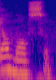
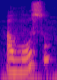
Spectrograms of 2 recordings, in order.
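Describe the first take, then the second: First: It has the verb's pronunciation. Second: It has the noun's pronunciation. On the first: It means I have lunch. "Isso aí é verbo" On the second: It means the meal.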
